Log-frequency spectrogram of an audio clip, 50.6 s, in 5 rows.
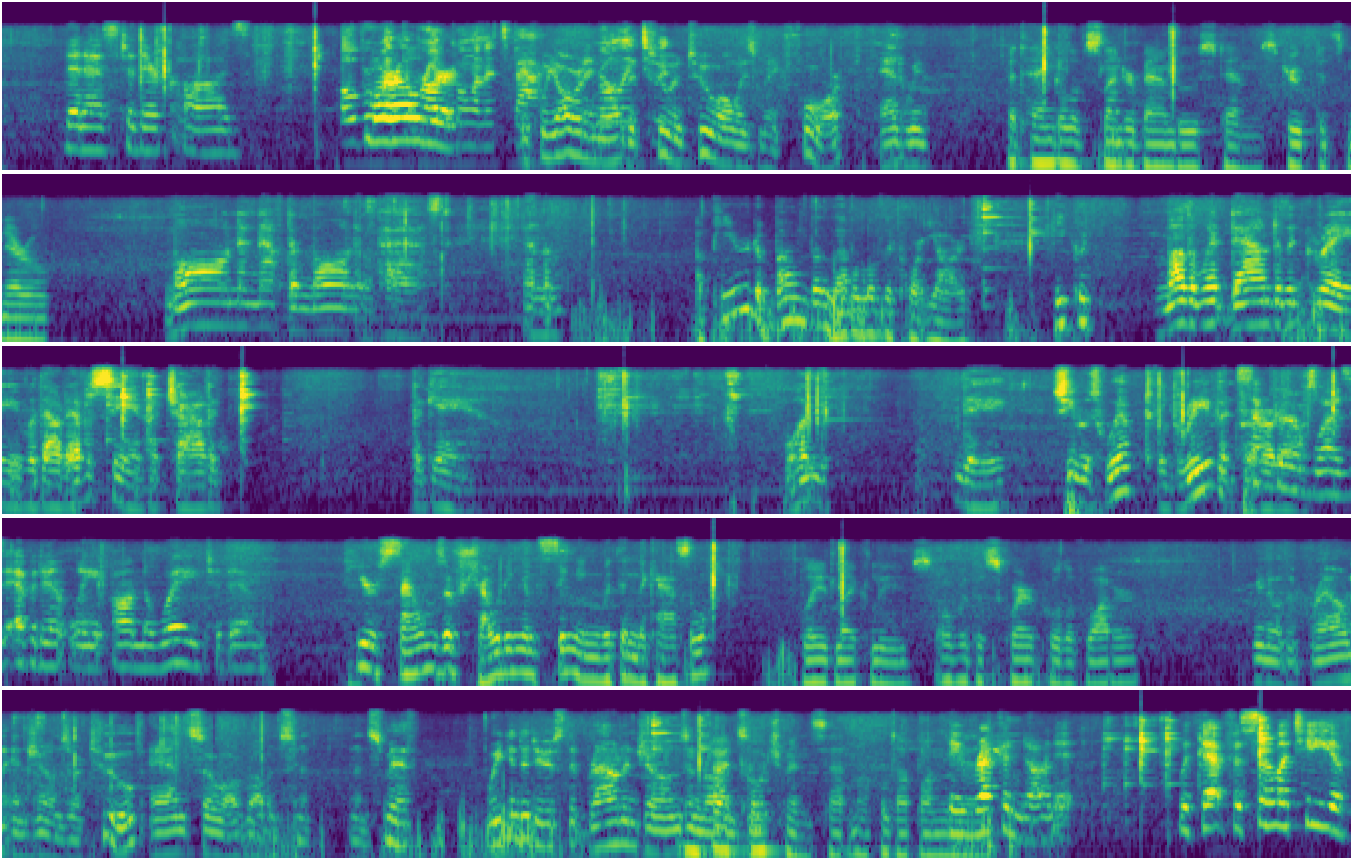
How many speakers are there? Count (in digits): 6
